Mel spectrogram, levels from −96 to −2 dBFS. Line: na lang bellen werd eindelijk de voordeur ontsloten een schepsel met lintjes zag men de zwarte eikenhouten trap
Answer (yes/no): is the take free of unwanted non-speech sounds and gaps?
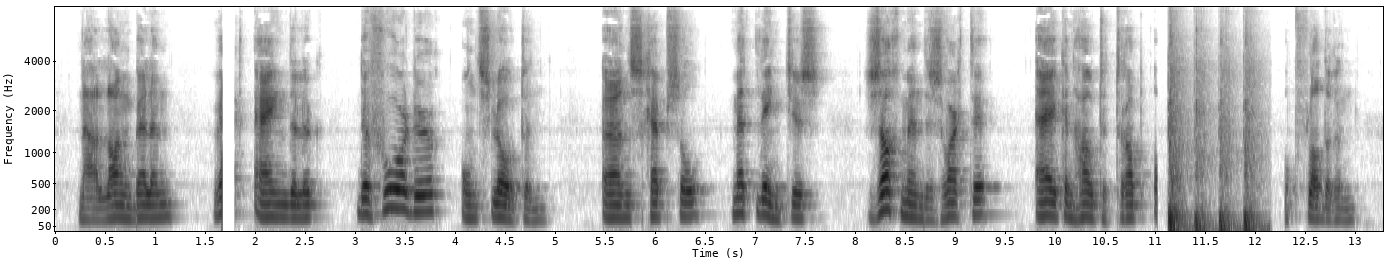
no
